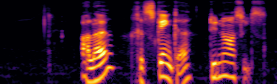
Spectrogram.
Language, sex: Afrikaans, male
